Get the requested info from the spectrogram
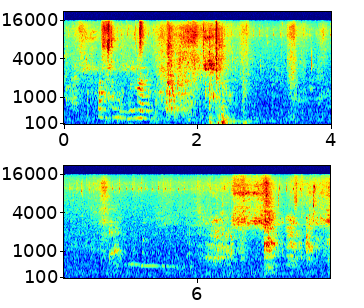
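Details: Two Weimaraner sisters, Jila and Faith, from Cyprus, play fighting on their bed in the morning; low harmonic growling and short whining tones come between soft rustling scuffle bursts, with a faint human voice in the room.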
